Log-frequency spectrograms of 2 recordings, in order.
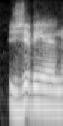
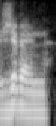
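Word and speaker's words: Żywiec: there's a beer that's spelled z-y-w-i-e-c um which is called gibbits and I think like jivian or jivin is how you pronounce it in Polish but um I'm not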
